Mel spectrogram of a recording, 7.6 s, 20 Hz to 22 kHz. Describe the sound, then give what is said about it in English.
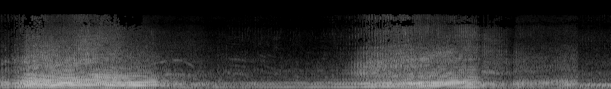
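Motorcycle engines rev loudly in two surges, the pitch climbing and falling with each throttle twist, over a busy background murmur of a crowded street; on a Main Street lined on both sides with packed rows of motorcycles, at twilight. “to 9 p.m., but as far as we could see, both sides of Main Street lined with a packed row of motorcycles that were gleaming in the twilight sun.”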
